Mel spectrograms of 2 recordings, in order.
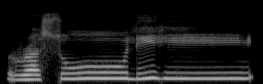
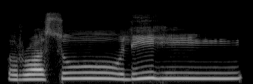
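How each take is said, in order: First: The word ends with a short i vowel. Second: The word ends with a short i vowel.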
